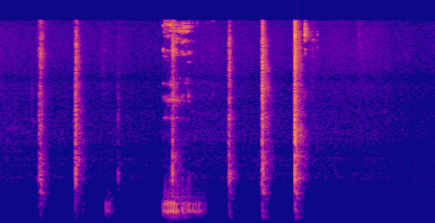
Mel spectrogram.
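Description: A man's short burp about two seconds in, set among several sharp clicks and taps.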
